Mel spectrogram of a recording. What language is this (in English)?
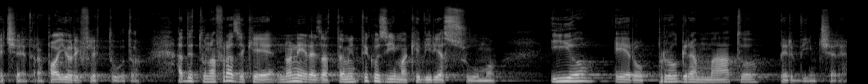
Italian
